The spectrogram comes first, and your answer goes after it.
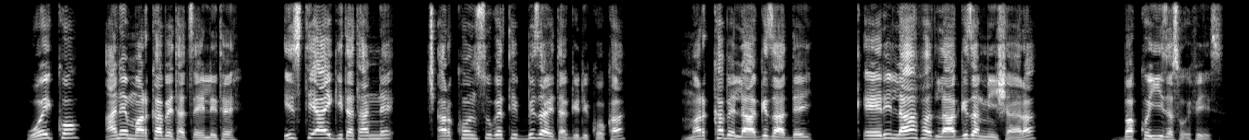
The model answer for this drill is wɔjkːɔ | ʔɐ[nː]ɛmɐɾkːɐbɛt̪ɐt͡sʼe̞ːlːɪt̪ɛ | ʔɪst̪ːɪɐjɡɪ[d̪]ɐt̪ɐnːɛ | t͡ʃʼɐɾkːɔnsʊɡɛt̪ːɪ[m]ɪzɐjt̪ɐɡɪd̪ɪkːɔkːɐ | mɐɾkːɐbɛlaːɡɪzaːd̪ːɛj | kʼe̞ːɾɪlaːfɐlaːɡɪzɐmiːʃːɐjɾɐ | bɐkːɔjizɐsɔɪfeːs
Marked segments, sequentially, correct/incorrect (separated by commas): incorrect, incorrect, incorrect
